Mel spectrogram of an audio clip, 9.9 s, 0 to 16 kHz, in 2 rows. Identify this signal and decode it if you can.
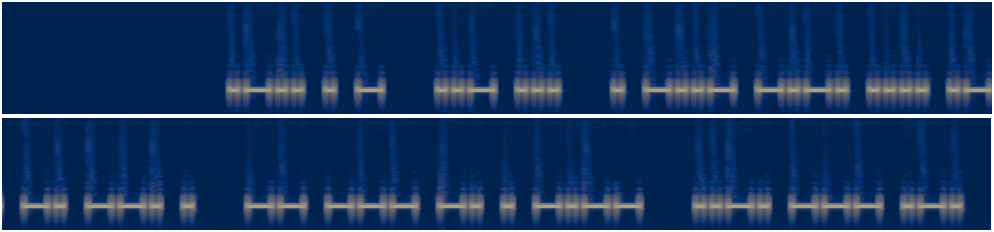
Morse code, heard as a keyed tone, about 32 wpm, 700 Hz. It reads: LET US EXCHANGE MONEY FOR
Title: Sentences from Top 1000 Words - Review Part 6 - 30wpm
